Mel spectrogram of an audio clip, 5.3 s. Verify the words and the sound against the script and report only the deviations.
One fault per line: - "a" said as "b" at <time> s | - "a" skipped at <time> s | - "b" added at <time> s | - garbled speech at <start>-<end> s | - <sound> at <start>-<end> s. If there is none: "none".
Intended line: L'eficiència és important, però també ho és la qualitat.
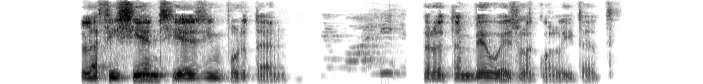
- laugh at 2.4-3.1 s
